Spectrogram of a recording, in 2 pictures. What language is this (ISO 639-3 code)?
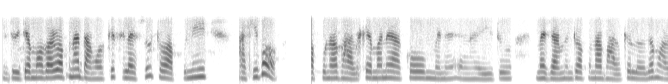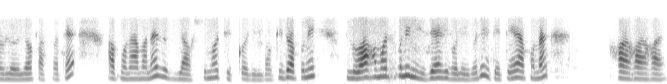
asm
